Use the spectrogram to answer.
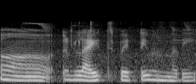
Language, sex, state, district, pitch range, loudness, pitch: Telugu, female, Andhra Pradesh, Chittoor, 180-205 Hz, -18 LUFS, 195 Hz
